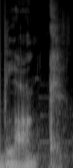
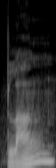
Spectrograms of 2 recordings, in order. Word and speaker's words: blanc: L'arbre rouge et blanc. Don't pronounce the C in so blanc.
